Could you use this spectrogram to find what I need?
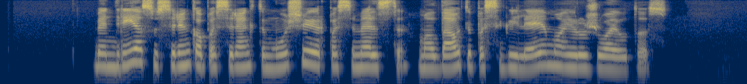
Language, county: Lithuanian, Vilnius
